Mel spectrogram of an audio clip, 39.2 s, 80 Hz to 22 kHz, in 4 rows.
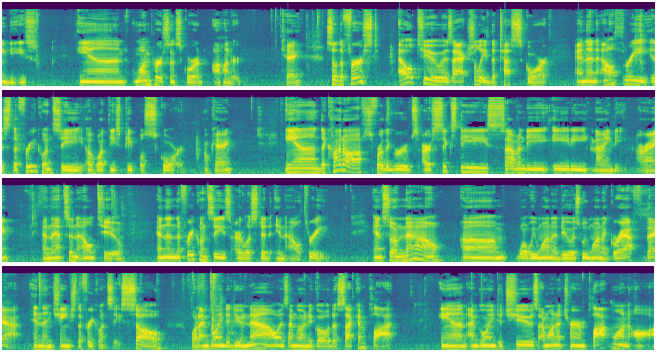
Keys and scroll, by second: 1.7 1, 3.2 Down, 36.4 Return, 38.1 Right.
